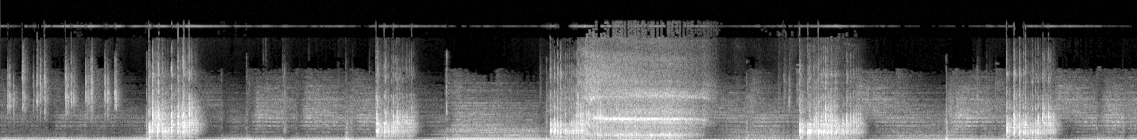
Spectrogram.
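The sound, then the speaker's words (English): A rattling clatter of many small hard objects tumbling and striking a surface in repeated bursts, like a big handful of dice rolled again and again, fairly loud, with no talking. “So many dice.”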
